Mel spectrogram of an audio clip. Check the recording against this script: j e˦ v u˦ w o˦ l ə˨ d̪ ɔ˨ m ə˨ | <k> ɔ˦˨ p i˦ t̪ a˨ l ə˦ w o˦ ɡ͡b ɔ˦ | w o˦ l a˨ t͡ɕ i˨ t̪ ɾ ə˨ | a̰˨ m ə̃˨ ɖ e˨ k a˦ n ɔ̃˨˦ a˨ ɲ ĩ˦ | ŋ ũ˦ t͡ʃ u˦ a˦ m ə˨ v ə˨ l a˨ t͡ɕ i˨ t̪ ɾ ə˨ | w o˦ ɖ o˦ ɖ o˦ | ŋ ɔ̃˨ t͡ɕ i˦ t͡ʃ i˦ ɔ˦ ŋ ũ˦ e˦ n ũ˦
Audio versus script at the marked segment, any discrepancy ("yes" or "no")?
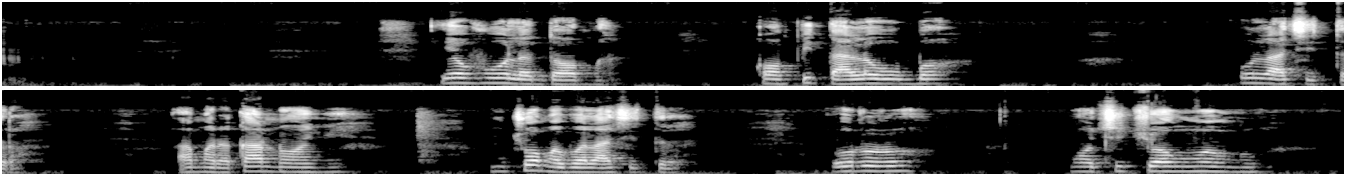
no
